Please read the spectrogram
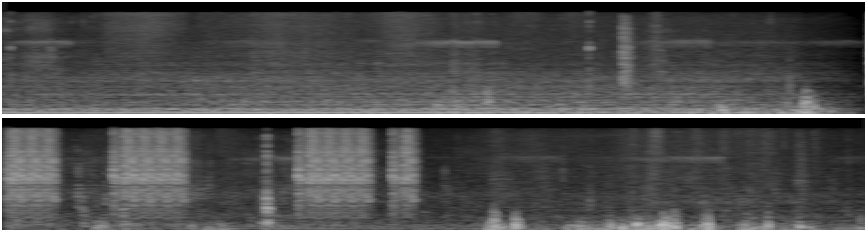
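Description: A steady low engine hum, like a vehicle idling, for about four seconds. Then come two loud hissing bursts, each under a second long, and scattered low thumps near the end.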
